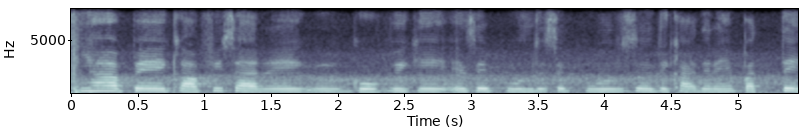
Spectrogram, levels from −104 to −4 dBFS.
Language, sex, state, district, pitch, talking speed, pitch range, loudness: Hindi, female, Uttar Pradesh, Budaun, 245 Hz, 165 wpm, 240-250 Hz, -22 LUFS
